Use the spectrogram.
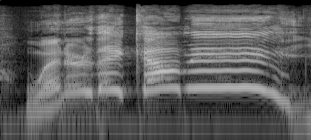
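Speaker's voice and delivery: put-on be the kid pressed to the window; eager kids.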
